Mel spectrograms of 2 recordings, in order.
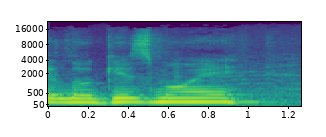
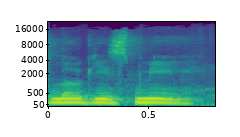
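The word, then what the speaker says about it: logismi (λογισμοί): These are, it's related to the word logos, but it's a word that specifically means, sometimes people say logismoi, but it's the Greek pronunciation is logismi. Like this is just an E sound here.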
